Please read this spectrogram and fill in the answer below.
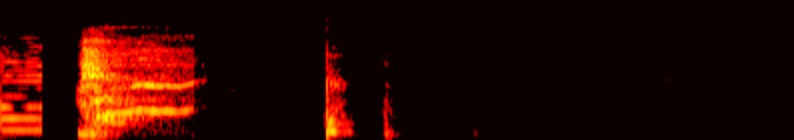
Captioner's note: chuckles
